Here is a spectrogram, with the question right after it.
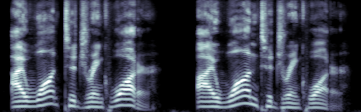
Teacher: Your tongue stops at the top of your mouth instead of fully pronouncing the T. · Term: Softening the T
